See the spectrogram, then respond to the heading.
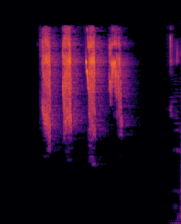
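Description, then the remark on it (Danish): A small hedgehog stuck in a net in the bushes outdoors, on a day without wind or rain, squeaks four times in quick, even succession, each call shrill and raspy, followed by a short pause and a brief clunk at the very end. “Lyden kommer fra buskene lidt længere fremme. Nysgerrigt bevæger Geo sig mod lyden og ser et lille pindsvin, der sidder fast i et net.”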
